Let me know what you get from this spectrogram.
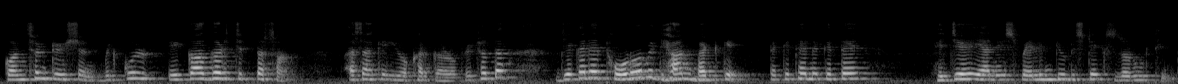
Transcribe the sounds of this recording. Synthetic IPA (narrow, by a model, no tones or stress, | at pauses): kɔːnsə̃ɳʈɾeːʃənbɪlkʊleːkaːɡəɽt͡ɕɪt̪əsã̰ | ɐsãkʰeːɪɦoɐkʰəɾkɐɾɽ̃opɐjot͡ʃʰot̪ɐ | d͡ʑeːkəɗɦɪ̃t̪ʰoːɽobɪd̪ʱjaːnbʱɐʈkeːt̪ɐkɪt̪ʰenɐkɪt̪ʰe | hɪd͡ʑejaːnispeːlɪ̃ŋɡd͡ʑõmɪsʈeːkszɐɾuːɾt̪ʰĩ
